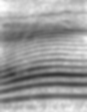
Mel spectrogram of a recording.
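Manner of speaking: heavy stress on the word "all". Reading a favorite scripture, Proverbs three verse five, aloud, with emphasis on the word all. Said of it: "Emphasis on the word all".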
